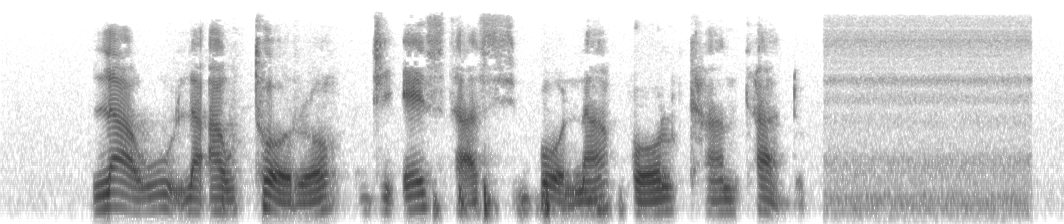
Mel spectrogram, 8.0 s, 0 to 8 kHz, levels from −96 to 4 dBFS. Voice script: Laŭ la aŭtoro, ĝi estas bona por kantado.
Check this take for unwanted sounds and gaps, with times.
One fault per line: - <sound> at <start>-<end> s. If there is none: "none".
none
